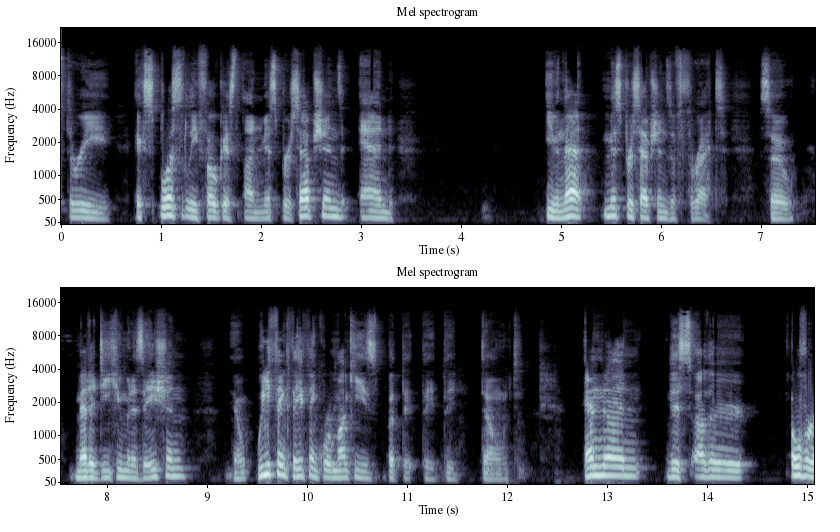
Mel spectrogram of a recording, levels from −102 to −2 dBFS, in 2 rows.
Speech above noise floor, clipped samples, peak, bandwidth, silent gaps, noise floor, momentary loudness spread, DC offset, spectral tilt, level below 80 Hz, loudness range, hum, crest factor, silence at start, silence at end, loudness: 60 dB; under 0.1%; -6 dBFS; 14 kHz; none; -84 dBFS; 17 LU; under 0.1%; -4.5 dB/octave; -64 dBFS; 3 LU; none; 18 dB; 0.1 s; 0 s; -25 LUFS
